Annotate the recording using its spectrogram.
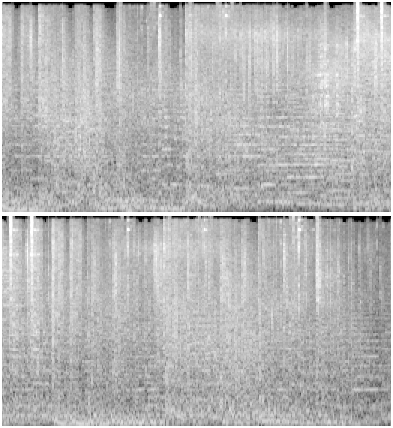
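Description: Dramatic film score under battle sound effects: repeated gunshots and the booms of explosions, densest in the first couple of seconds.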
